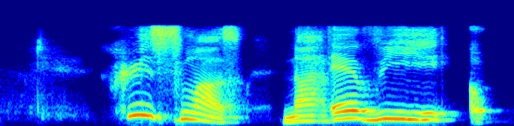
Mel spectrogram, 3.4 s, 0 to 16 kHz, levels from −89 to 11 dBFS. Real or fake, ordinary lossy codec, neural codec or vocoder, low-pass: fake; none; codec, 16 kHz, 1 kbps, X-Codec, HuBERT features, trained on balanced general audio; 7.2 kHz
